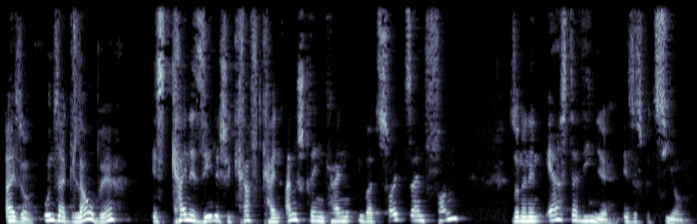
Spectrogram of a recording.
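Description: Preacher, male, slightly high and husky, earnest sermon to the congregation, muffled lo-fi recording. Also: lively intonation, a little slow, darkish tone. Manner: earnest, speaks straight to the congregation. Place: church service. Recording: dull lo-fi sound.

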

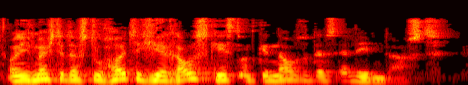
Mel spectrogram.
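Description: Preacher, male, slightly high and husky, earnest sermon to the congregation, muffled lo-fi recording. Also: brisk, warm tone. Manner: earnest, speaks straight to the congregation. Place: church service. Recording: dull lo-fi sound.

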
